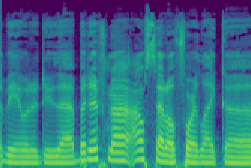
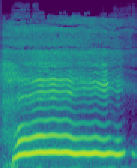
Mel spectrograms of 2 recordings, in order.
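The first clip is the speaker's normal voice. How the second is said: awkward high greeting; 11 semitones higher, 3 dB louder than usual. Pretend. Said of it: "I'm gonna be like".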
